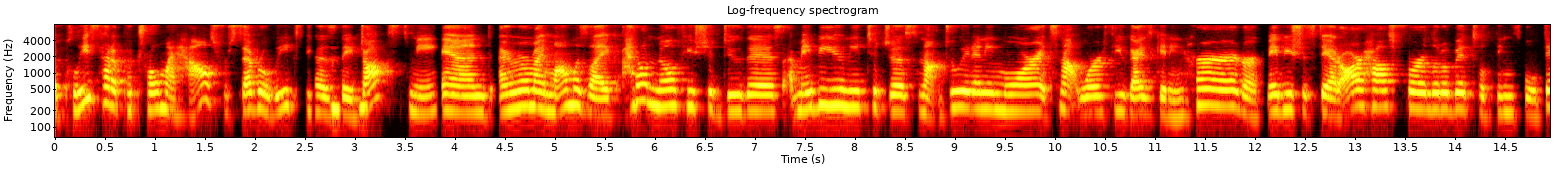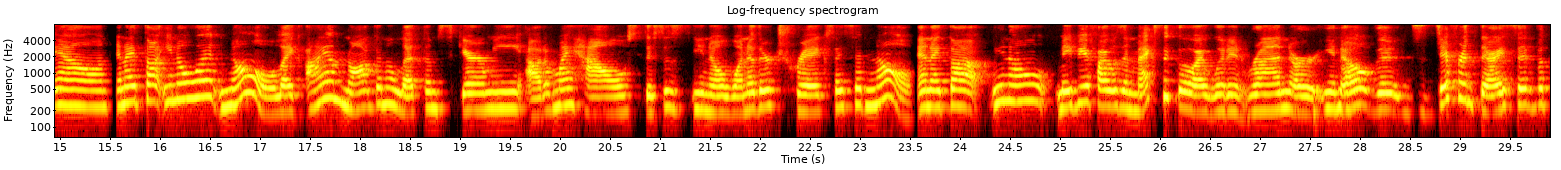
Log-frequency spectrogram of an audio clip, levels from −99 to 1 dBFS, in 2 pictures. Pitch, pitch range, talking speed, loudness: 225 Hz, 195-250 Hz, 230 wpm, -21 LUFS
